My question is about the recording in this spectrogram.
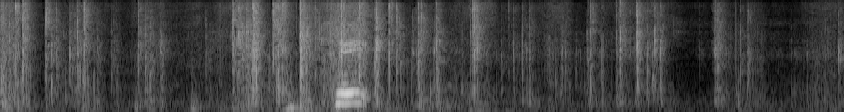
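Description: Crinkling of an MRE's flameless ration heater bag, with the entrée pouch inside, as it is gripped, pulled up and shifted in the hands; the rustle dies away shortly before the end.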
